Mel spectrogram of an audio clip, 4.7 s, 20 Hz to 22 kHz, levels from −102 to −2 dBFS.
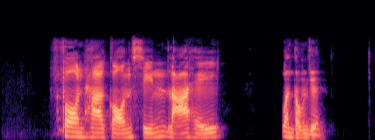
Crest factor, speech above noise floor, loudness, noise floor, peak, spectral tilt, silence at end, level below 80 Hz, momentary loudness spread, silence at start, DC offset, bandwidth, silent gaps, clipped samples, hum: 18 dB; 62 dB; -18 LUFS; -80 dBFS; -2 dBFS; -3 dB/octave; 0.65 s; -64 dBFS; 9 LU; 0.7 s; under 0.1%; 7.4 kHz; 3.30-3.49 s; under 0.1%; none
